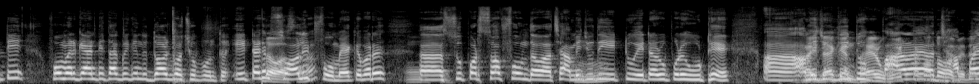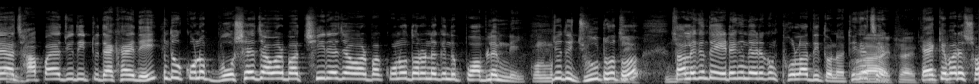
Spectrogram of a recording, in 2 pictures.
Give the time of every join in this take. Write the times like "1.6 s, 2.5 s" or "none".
2.6 s, 11.4 s, 15.3 s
